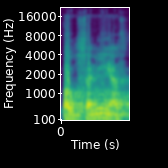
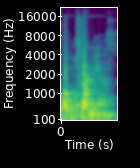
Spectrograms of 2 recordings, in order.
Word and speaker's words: Pausanias: Ahora vamos a hablar de alguien que es pausanías o pausanias, ya es que a veces cambian, unos pronuncian, la mayor parte pronuncia pausáneas.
